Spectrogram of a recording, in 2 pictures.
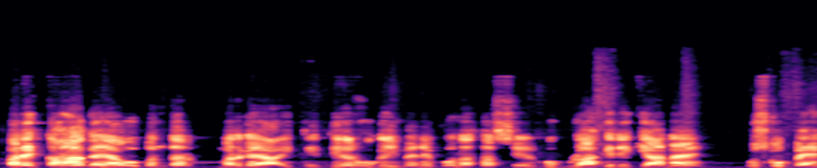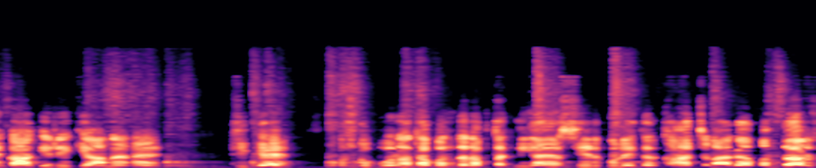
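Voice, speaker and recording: A man voicing a crafty, quick-thinking man in a spoken folk tale, bluffing loudly. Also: medium pitch. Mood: bluffing shout.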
